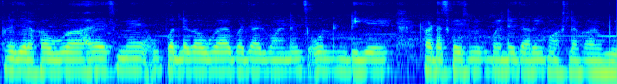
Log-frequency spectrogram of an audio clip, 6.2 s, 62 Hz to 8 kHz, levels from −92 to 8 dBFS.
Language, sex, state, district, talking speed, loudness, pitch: Hindi, male, Maharashtra, Aurangabad, 115 wpm, -40 LUFS, 130 Hz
